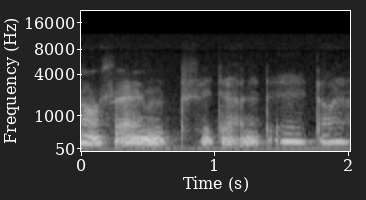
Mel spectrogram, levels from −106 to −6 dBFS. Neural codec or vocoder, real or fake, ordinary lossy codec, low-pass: none; real; Opus, 32 kbps; 14.4 kHz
